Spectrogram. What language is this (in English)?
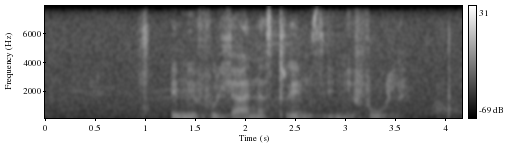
Zulu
